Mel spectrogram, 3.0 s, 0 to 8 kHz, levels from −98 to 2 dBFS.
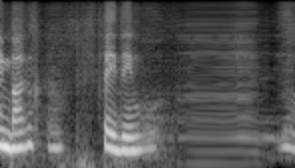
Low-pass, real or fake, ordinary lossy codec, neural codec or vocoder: none; fake; none; codec, 16 kHz, about 1 kbps, DyCAST, with the encoder's durations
